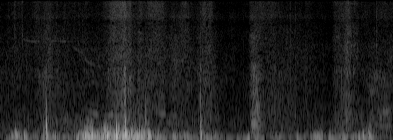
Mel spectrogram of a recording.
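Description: Footsteps walking and stomping on grass: soft, rustling thuds at an uneven pace, with a heavier burst of stomps early on before the steps settle into scattered, quieter footfalls.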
